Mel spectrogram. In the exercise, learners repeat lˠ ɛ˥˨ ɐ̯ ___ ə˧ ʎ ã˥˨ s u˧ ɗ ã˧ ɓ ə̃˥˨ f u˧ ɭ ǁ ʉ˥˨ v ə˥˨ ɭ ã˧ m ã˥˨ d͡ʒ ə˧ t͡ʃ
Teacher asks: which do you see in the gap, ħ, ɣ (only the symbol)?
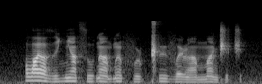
ɣ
